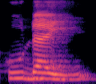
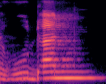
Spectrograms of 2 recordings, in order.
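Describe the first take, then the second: First: It ends with an ai vowel sound. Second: It ends with an n sound after a. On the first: "atau hudai" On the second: "jangan kita baca hudan"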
